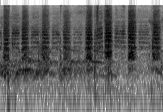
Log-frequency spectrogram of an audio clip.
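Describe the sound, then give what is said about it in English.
A sleek, lean, dappled gray and black Belgian Malinois dog pants rapidly and steadily on a patch of grass in the hills of northeastern Alabama, each quick breathy huff repeating in an even rhythm, with no voices present. “Cooley is a Belgian Malinois, sleek, lean, dappled gray and black, panting happily on a patch of grass”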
